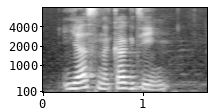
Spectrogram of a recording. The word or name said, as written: ясно как день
